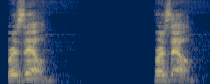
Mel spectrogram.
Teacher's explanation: The strong syllable, I think, will come over zil, because it's Brazil, Brazil. So the strong syllable would come over zil.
